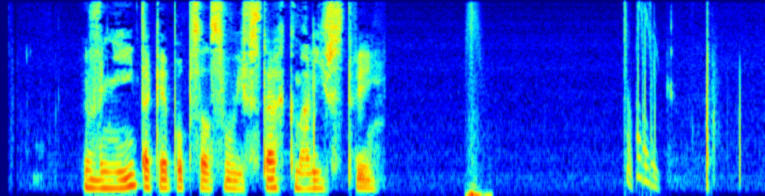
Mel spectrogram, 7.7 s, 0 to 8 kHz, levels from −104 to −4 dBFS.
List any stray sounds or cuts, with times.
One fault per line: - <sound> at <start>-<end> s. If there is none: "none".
- whoosh at 4.6-4.9 s
- chirp at 6.2-6.6 s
